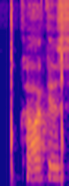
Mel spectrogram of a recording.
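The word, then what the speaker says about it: coccus: a spherical cell shape that we call caucus caucus is singular and listen to how i'm saying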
